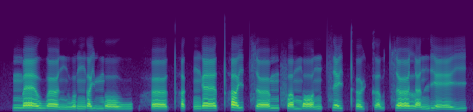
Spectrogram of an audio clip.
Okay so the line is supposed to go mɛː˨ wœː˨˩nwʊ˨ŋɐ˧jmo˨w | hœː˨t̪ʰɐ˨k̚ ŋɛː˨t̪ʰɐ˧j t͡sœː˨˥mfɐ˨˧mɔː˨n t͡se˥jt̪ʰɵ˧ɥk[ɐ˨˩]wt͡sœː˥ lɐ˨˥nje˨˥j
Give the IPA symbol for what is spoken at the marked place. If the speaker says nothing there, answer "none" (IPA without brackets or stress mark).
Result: ɐ˨˩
